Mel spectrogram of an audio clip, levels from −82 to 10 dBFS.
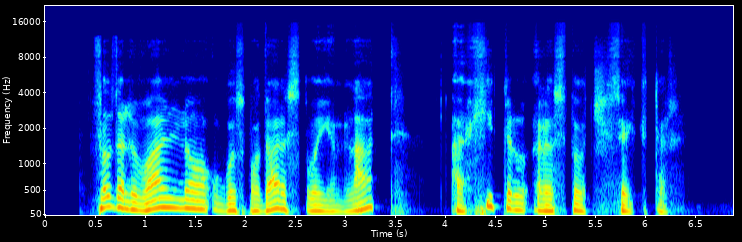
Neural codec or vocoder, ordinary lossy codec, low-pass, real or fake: codec, 32 kHz, 1.9 kbps, SNAC; Opus, 32 kbps; 14.4 kHz; fake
